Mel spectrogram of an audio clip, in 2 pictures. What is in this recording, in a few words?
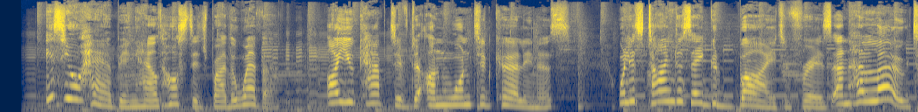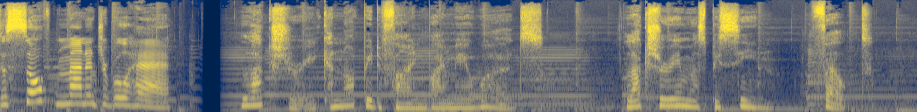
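British English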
